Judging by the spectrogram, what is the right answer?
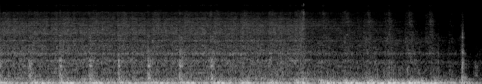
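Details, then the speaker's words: Porsche 924 that had been sitting, first start attempt: the engine idles lumpy and uneven, stumbling, then sags and fades as if about to stall. Cause unknown; on checking afterwards most plugs looked good but one was a little wet and one very wet. "so since she runs really rough I am going to check um well I checked the plugs"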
